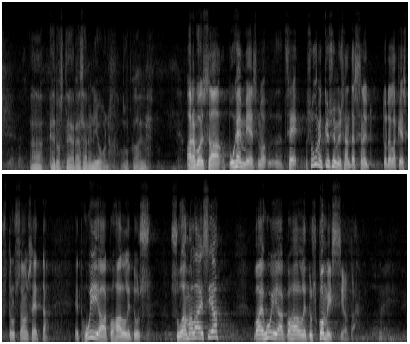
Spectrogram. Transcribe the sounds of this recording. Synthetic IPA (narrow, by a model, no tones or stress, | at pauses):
edust̪ɑjɑræsænenjoːnɑolkɑːhyʋæ | ɑrʋoisɑːpuhemːiesnosesuːriŋkysymyshænt̪æsːænyt̪ | t̪odelːɑkesku̥st̪elusːɑonseet̪ːæ | et̪huijːɑːkohɑlːit̪us | suɑmɑlɑisiɑ | ʋɑihuijːɑːkohɑlːit̪uskomisːḭo̰t̪ɑ̰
